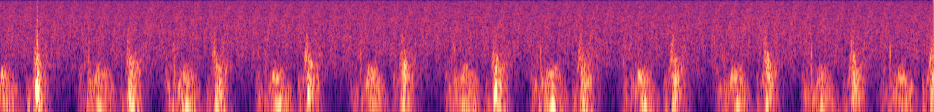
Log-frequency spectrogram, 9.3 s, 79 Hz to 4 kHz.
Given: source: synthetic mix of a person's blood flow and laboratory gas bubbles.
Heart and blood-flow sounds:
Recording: Doppler ultrasound of blood flow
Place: precordium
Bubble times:
no bubbles
From the record:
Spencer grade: 0 (complete lack of bubble signals)

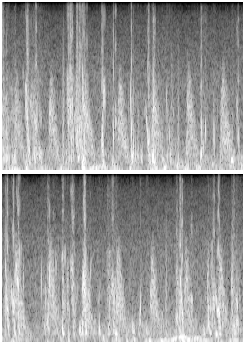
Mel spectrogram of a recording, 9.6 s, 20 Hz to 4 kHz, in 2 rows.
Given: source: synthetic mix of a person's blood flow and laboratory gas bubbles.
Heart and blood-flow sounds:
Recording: Doppler ultrasound of blood flow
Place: subclavian vein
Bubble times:
0.00-0.30 s: bubbles
0.38-0.82 s: bubbles
1.26-1.74 s: bubbles
1.97-2.09 s: bubbles
2.18-2.30 s: bubbles
2.50-3.15 s: bubbles
3.18-3.23 s: bubbles
3.27-3.49 s: bubbles
3.94-4.11 s: bubbles
4.20-4.27 s: bubbles
4.55-4.75 s: bubbles
4.83-5.28 s: bubbles
5.57-5.93 s: bubbles
6.00-6.62 s: bubbles
6.70-6.82 s: bubbles
6.90-7.15 s: bubbles
7.40-7.49 s: bubbles
7.54-7.62 s: bubbles
7.68-7.75 s: bubbles
8.25-8.49 s: bubbles
8.58-8.63 s: bubbles
8.81-9.26 s: bubbles
9.38-9.63 s: bubbles
From the record:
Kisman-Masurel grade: 242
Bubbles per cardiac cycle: several, 3 to 8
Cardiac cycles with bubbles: 100%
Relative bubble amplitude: moderate (0.250 to 0.450)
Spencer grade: 3 (all of the cardiac periods contain showers or single bubble signals, but not dominating or overriding the cardiac motion signals)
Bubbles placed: anywhere in the cardiac cycle

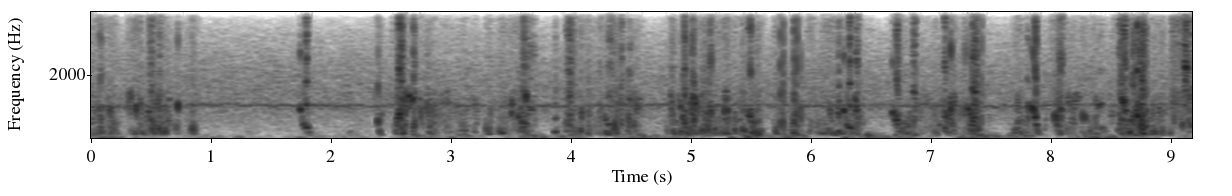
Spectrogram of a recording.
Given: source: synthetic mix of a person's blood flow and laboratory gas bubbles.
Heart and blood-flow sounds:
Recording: Doppler ultrasound of blood flow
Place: precordium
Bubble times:
0.00-0.26 s: bubbles
0.29-0.91 s: bubbles
1.72-1.87 s: bubbles
2.35-2.47 s: bubbles
2.50-3.25 s: bubbles
3.28-3.73 s: bubbles
3.85-4.62 s: bubbles
4.76-5.63 s: bubbles
5.67-6.52 s: bubbles
6.65-7.52 s: bubbles
7.66-9.18 s: bubbles
From the record:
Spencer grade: 4 (maximum detectable bubble signal sounding continuously throughout systole and diastole of every cardiac period, and overriding the amplitude of the normal cardiac signals)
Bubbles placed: anywhere in the cardiac cycle

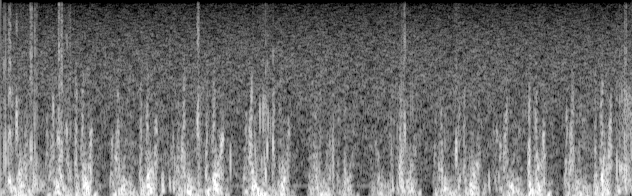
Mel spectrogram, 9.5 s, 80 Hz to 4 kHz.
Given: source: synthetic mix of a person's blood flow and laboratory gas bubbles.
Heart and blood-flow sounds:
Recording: Doppler ultrasound of blood flow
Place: precordium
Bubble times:
0.00-0.69 s: bubbles
0.82-1.10 s: bubbles
2.39-2.72 s: bubbles
2.93-3.03 s: bubbles
3.42-3.49 s: bubbles
3.73-4.13 s: bubbles
5.83-6.22 s: bubbles
6.79-6.93 s: bubbles
7.30-7.47 s: bubbles
9.21-9.49 s: bubbles
From the record:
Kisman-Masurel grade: 232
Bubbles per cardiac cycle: several, 3 to 8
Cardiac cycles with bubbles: 50 to 99%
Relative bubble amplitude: moderate (0.250 to 0.450)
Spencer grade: 3 (all of the cardiac periods contain showers or single bubble signals, but not dominating or overriding the cardiac motion signals)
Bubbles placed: only in the low amplitude regions of the cardiac cycle

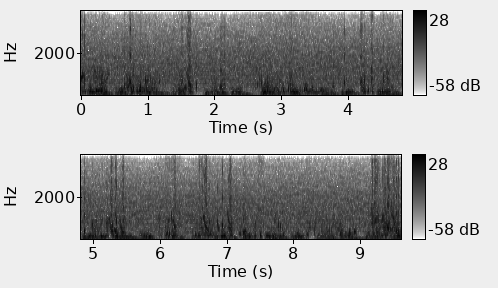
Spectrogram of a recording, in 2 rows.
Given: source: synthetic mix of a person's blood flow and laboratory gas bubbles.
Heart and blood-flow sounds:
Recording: Doppler ultrasound of blood flow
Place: precordium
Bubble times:
0.00-0.44 s: bubbles
0.61-1.21 s: bubbles
1.42-1.77 s: bubbles
1.99-2.21 s: bubbles
2.62-3.66 s: bubbles
3.77-3.82 s: bubbles
3.92-4.00 s: bubbles
4.18-4.42 s: bubbles
4.48-4.69 s: bubbles
4.82-4.91 s: bubbles
4.96-5.53 s: bubbles
5.96-6.31 s: bubbles
6.46-7.13 s: bubbles
7.17-7.56 s: bubbles
7.62-7.89 s: bubbles
8.19-8.98 s: bubbles
9.11-9.63 s: bubbles
From the record:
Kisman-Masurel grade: 343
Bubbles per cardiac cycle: rolling drumbeat, 9 or more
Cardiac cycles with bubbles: 100%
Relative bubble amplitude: loud (0.450 to 0.775)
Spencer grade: 3 (all of the cardiac periods contain showers or single bubble signals, but not dominating or overriding the cardiac motion signals)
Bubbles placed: anywhere in the cardiac cycle

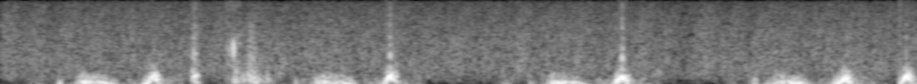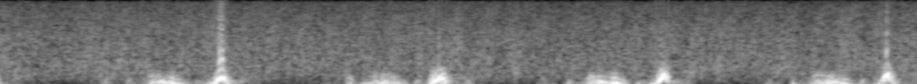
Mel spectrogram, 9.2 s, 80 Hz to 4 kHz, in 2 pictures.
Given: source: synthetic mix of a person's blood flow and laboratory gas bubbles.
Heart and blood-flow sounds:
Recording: Doppler ultrasound of blood flow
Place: precordium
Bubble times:
0.94-1.01 s: bubbles
1.12-1.37 s: bubbles
From the record:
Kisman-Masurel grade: 213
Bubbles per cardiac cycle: several, 3 to 8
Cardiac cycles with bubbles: 1 to 10%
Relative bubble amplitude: loud (0.450 to 0.775)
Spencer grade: 1 (occasional bubble signal discernible with the cardiac motion signal, with majority of cardiac periods free of bubbles)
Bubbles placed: only in the low amplitude regions of the cardiac cycle

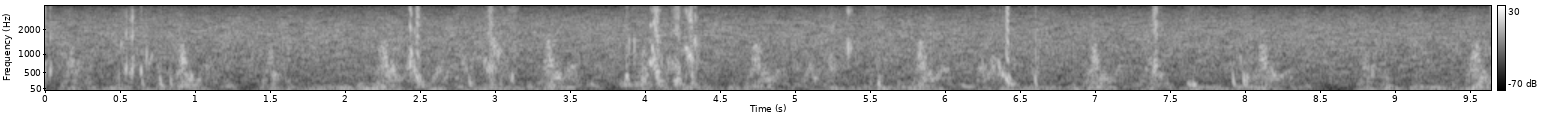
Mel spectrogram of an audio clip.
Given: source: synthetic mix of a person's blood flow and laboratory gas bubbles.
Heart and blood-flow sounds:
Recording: Doppler ultrasound of blood flow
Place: precordium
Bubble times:
0.00-0.07 s: bubbles
0.46-0.89 s: bubbles
2.40-2.56 s: bubbles
2.74-3.17 s: bubbles
3.81-4.38 s: bubbles
5.21-5.29 s: bubbles
5.33-5.42 s: bubbles
5.46-5.61 s: bubbles
6.29-6.50 s: bubbles
6.56-6.65 s: bubbles
7.38-7.50 s: bubbles
7.60-7.75 s: bubbles
7.88-8.07 s: bubbles
From the record:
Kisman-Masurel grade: 233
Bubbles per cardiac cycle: several, 3 to 8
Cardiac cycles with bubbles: 50 to 99%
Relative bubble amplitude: loud (0.450 to 0.775)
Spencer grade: 3 (all of the cardiac periods contain showers or single bubble signals, but not dominating or overriding the cardiac motion signals)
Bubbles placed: only in the low amplitude regions of the cardiac cycle

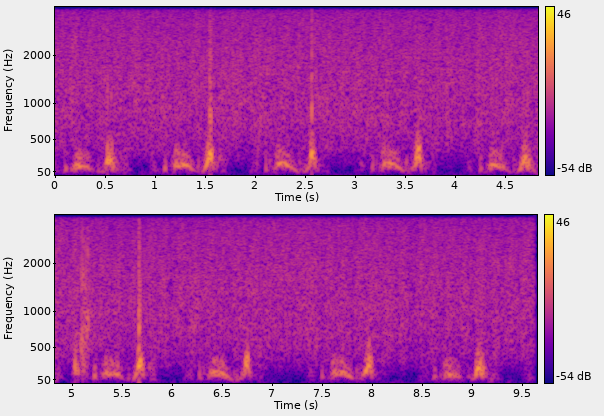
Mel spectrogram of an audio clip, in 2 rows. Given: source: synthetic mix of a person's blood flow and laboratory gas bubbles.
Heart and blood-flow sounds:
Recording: Doppler ultrasound of blood flow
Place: precordium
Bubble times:
5.02-5.21 s: bubbles
From the record:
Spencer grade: 1 (occasional bubble signal discernible with the cardiac motion signal, with majority of cardiac periods free of bubbles)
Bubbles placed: anywhere in the cardiac cycle

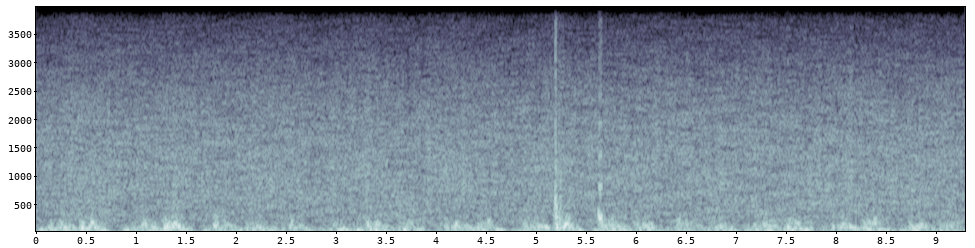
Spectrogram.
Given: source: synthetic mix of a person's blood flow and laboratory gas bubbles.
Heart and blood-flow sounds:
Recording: Doppler ultrasound of blood flow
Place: precordium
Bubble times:
5.15-5.29 s: bubbles
5.58-5.71 s: bubbles
From the record:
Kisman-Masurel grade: 213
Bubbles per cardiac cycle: several, 3 to 8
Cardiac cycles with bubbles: 1 to 10%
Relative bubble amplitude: loud (0.450 to 0.775)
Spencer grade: 1 (occasional bubble signal discernible with the cardiac motion signal, with majority of cardiac periods free of bubbles)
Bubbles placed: anywhere in the cardiac cycle

